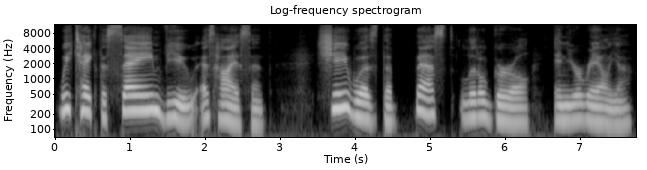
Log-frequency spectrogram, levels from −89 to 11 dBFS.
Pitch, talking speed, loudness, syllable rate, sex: 170 Hz, 115 wpm, -19 LUFS, 3.1 syllables/s, female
